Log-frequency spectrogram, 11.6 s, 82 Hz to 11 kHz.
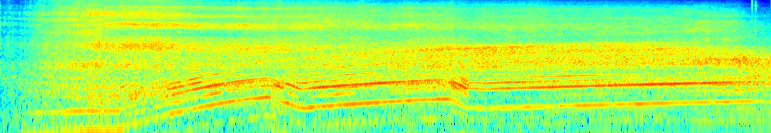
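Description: An Audi S4 making a solo drag strip run, loud and close, the engine revving hard through rising tones with two sharp gear shifts and a sustained high pull to the end.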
